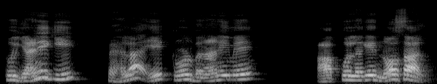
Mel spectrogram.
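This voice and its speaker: A man with a high-pitched voice and an Indian accent presents a finance lesson. He explains step by step in a deliberate way, pausing for emphasis. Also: lively intonation.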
